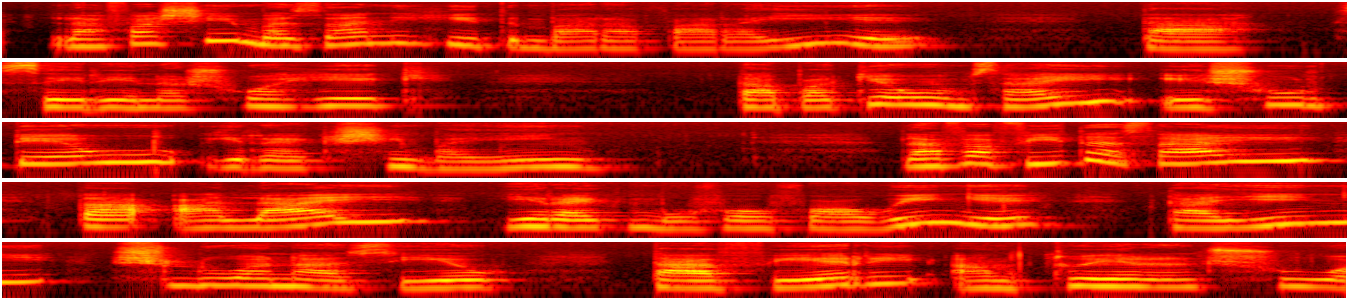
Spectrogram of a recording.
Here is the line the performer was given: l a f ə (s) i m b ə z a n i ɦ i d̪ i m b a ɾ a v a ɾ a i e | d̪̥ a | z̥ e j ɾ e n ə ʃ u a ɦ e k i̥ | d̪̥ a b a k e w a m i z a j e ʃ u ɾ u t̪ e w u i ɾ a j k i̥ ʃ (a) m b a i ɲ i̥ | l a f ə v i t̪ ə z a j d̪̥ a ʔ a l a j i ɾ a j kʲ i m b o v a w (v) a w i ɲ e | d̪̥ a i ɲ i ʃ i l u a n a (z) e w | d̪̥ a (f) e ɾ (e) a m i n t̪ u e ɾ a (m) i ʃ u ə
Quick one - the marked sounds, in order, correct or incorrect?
incorrect: ʃ, incorrect: i, correct, correct, incorrect: v, incorrect: i, incorrect: n

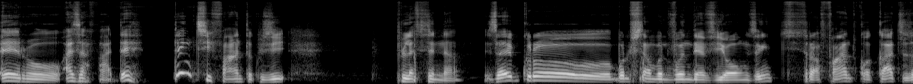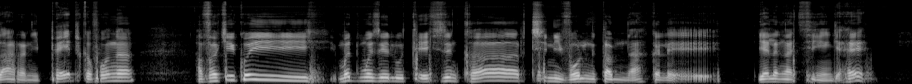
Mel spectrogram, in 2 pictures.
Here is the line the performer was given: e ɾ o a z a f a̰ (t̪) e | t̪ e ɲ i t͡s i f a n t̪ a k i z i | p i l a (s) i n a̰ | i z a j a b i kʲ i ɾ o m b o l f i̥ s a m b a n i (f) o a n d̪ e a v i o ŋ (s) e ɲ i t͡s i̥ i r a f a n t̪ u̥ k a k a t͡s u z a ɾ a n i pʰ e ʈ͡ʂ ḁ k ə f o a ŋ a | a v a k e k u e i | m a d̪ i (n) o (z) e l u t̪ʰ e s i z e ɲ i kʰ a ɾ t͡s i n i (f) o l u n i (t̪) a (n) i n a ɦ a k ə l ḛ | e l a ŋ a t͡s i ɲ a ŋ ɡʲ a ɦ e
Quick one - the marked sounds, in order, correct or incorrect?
incorrect: d̪, correct, incorrect: v, incorrect: z, incorrect: m, correct, incorrect: v, correct, incorrect: m

